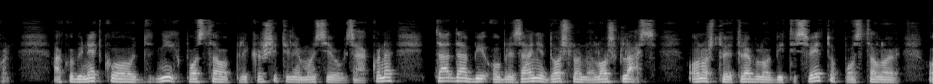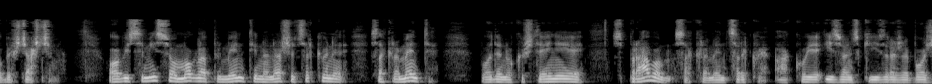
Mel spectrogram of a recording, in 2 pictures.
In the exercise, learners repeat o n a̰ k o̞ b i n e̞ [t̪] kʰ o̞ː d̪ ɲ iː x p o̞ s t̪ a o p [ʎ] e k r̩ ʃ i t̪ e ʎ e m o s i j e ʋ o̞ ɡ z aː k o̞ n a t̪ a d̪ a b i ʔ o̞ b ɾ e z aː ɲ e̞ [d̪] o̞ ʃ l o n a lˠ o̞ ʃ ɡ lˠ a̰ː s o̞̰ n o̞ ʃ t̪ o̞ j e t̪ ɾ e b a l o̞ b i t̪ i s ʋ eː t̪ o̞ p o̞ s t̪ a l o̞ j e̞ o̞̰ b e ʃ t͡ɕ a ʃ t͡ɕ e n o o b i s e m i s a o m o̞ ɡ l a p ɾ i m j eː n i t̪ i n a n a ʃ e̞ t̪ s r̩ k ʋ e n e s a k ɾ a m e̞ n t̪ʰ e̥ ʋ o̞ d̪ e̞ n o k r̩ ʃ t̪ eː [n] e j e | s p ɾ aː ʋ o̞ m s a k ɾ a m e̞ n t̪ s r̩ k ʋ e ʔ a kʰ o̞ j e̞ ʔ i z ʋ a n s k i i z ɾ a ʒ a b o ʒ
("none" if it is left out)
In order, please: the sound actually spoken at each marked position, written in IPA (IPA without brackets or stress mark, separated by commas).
t̪, ɾ, d̪, ɲ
